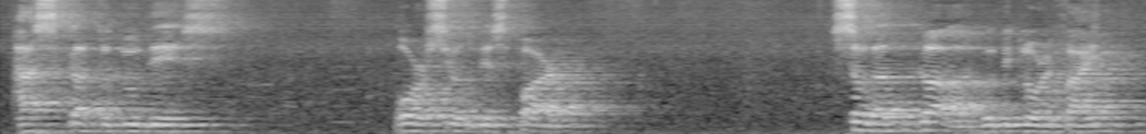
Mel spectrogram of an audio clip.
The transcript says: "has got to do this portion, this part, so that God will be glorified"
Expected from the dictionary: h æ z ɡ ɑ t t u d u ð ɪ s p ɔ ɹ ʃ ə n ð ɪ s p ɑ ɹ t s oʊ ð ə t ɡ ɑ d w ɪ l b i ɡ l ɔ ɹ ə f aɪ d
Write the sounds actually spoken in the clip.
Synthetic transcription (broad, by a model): h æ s ɡ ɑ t t u d u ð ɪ s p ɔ ɹ s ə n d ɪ s p ɑ ɹ t s oʊ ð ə t ɡ ɑ d w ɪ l b i ɡ l ɔ ɹ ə f aɪ d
